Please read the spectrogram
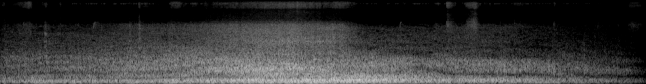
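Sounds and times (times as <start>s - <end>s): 
car passing by: 0.0s - 6.4s.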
